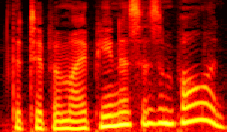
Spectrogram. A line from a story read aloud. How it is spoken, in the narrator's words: Goldstein replies calmly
